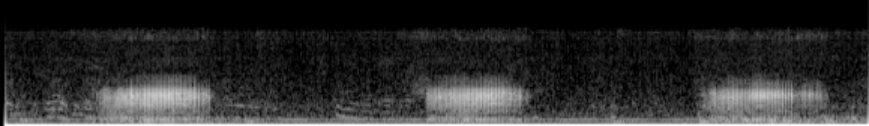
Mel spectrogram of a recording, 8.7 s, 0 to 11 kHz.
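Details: Snoring from a sleeping dog lying between a person's legs: three slow, regular rumbling bursts, about 20 breaths a minute.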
